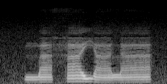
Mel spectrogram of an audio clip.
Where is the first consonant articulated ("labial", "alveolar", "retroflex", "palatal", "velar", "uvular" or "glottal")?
labial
